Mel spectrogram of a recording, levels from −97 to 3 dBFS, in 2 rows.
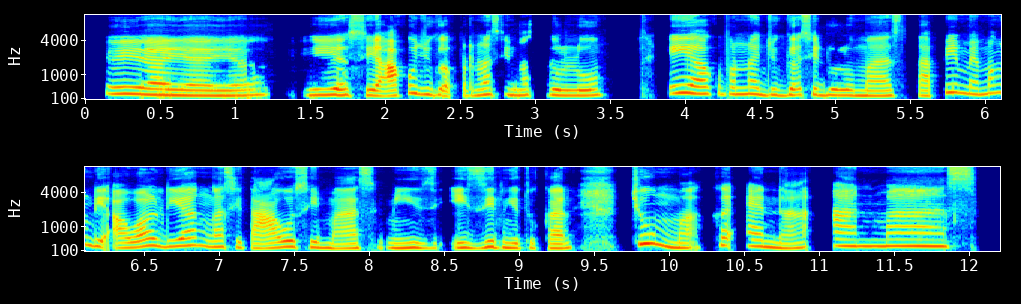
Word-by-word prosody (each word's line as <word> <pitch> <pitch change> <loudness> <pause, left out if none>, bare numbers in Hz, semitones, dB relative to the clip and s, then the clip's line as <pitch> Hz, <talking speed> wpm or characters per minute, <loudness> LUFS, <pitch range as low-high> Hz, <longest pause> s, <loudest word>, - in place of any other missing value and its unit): Iya 260 -2 +3 0.2
iya 205 -1 +4 0.2
iya. 195 0 +2 0.5
Iya 220 +1 +4
sih, 210 -2 +1
aku 200 +9 +3
juga 225 -2 -1
pernah 215 +2 -2
sih 230 - -8
Mas, 215 0 -3
dulu. 200 -1 +3 0.6
Iya, 300 +1 +5
aku 260 - -14
pernah 250 0 0
juga 220 0 0
sih 230 - -3
dulu 210 -1 +1
Mas, 190 +1 -1
tapi 195 - -3
memang 280 +2 -3
di 230 - +1
awal 200 +6 +1
dia 255 +4 +2
ngasih 220 -2 -3
tahu 180 +5 +1
sih 205 -2 -2
Mas, 175 -1 -2 0.2
mizi 180 -1 0
izin 190 +3 +1
gitu 180 0 -5
kan. 170 0 +2 0.4
Cuma 230 - +2
keenakan, 250 -1 -1 0.2
Mas. 255 -1 +1
215 Hz, 165 wpm, -21 LUFS, 190-250 Hz, 0.6 s, Iya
